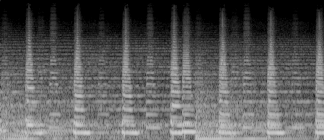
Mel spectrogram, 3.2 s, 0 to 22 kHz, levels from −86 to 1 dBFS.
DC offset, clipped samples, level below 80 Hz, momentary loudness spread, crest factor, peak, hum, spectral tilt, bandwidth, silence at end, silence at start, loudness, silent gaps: under 0.1%; under 0.1%; -30 dBFS; 4 LU; 18 dB; -2 dBFS; none; -4.5 dB/octave; 15.5 kHz; 0 s; 0 s; -20 LUFS; none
